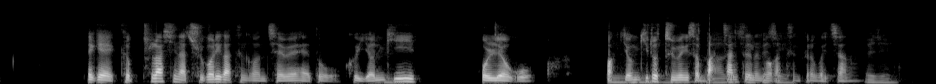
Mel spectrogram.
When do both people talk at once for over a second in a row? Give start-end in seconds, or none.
6.1-8.0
